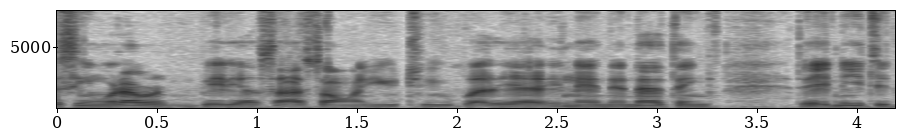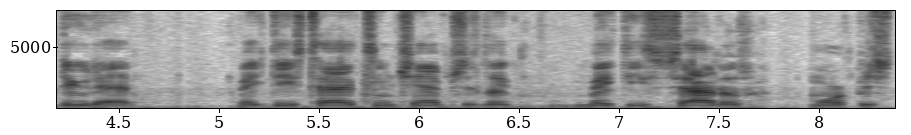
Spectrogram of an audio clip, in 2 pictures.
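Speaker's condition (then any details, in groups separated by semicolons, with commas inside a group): No condition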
